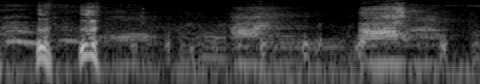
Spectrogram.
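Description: Domestic geese honking and ducks quacking: several short calls in quick succession in the first half second, followed by a couple of brief rustling noises.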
